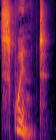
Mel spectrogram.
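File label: "squint", British English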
